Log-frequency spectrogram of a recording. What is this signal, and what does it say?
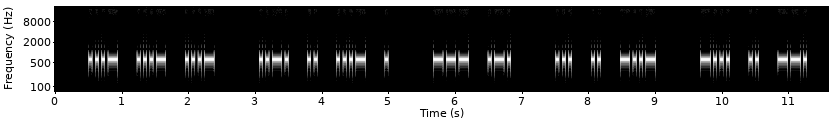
Morse code, heard as a keyed tone, about 25 wpm, spaced as for 18 wpm, 630 Hz. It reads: VVV FIVE OR SIX BIG
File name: pangram-fs-18-cs-25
